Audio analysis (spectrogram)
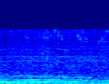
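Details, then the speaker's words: Small Chinese-made ice maker after cleaning water sensor screw and stainless plate: soft steady water trickle and spray over low pump hum during timed fill, tray overflow returns to reservoir, normal fill. "now it will'll take water on a timer and the tray will overflow but the water runs back into the tray again"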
